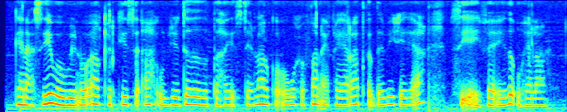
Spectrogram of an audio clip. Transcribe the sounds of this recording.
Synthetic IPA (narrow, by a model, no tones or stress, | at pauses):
ɡɐnɑʕsɪjɐwɑːwɛːnɔːʔaːqɪrkʰiːsɐʔɐhʊt͡ʃɛːd̪ɐðoːðɐt̪ʰɐɦɛjɪst̪ʰɪʕmaːlkʰɐ̰ʔʊ̰ɣʊħʊfɐnʔɛ̰ːqɪjaːɾaːd̪kʰɐd̪ɐβiːʕɪɣɐ̰ʔɐh | sɪ̰ɛɛjfaːʔɪðɐʔʊɦɛlaːn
